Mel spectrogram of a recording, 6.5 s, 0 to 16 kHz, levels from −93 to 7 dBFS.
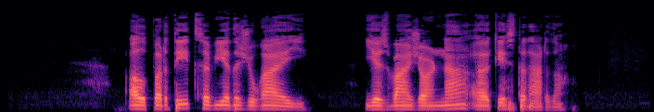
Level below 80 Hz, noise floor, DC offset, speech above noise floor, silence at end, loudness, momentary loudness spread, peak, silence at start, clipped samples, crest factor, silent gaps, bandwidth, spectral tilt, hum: -56 dBFS; -77 dBFS; under 0.1%; 55 dB; 0.9 s; -22 LUFS; 14 LU; -2 dBFS; 1.3 s; under 0.1%; 22 dB; none; 10.5 kHz; -5.5 dB/octave; none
